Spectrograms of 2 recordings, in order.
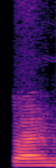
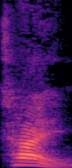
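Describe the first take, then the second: First: Said in the usual way. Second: "টাইম" with a puffed T, like ঠাইম; loud breathy T opening "টাইম"; aspirated T. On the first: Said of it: "টাইম না বলে". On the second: Shown as a demonstration. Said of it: "আমরা বলবো টাইম". ("টাইম"-এর ট মহাপ্রাণ)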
